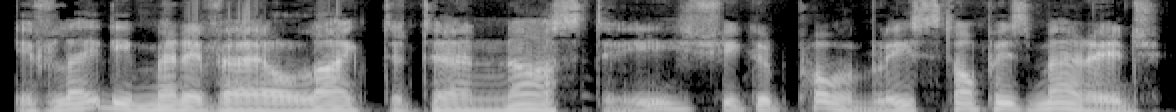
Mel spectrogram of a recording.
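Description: A man voicing a solemn police inspector in an audiobook, speaking in a courteous, firm, measured and official way. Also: mid-range voice, expressive, dry recording, clean studio sound, pitched above the performer's own voice. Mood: firm, explanatory. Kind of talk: audiobook character acting.

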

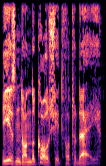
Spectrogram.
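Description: A man's voice: lowish voice, wildly swooping pitch, normal speed, breathy edge, dry recording, pitched above the performer's own voice, heavily acted. A man voicing a grumpy, self-important middle-aged boss who grumbles bossily in an audiobook. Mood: suspicious. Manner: grumbling, bossy, indignant.

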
